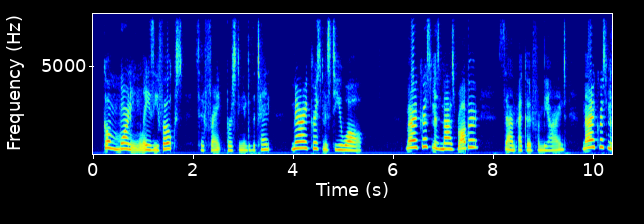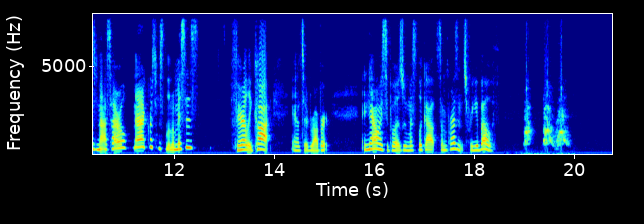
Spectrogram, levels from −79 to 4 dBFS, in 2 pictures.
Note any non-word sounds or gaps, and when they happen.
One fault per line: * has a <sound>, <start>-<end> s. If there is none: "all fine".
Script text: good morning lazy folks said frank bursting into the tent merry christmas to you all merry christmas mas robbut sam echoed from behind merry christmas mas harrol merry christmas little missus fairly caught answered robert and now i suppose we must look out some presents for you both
* has a bark, 18.9-20.0 s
